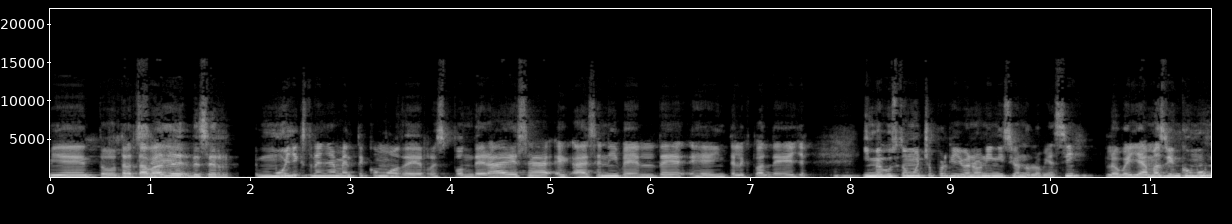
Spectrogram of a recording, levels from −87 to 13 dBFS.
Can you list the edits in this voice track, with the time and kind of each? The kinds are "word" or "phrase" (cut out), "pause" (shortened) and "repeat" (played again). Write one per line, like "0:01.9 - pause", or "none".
0:01.9 - pause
